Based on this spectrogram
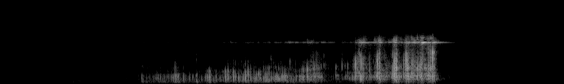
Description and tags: Rolling Metal
Small weight lifters disc rolling on concrete
iron, metal, metallic, Rolling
